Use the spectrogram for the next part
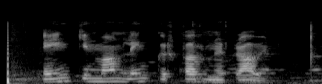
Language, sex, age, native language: Icelandic, male, 14, Icelandic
